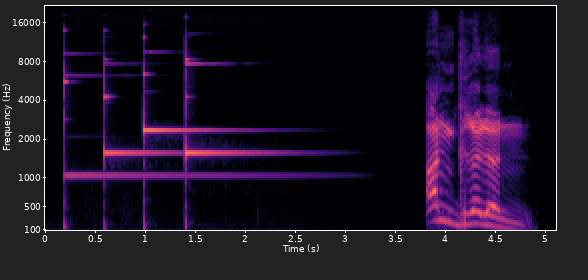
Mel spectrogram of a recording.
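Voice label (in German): "angrillen", German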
